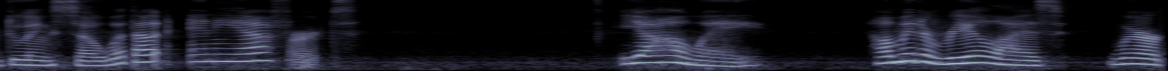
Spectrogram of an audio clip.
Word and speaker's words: Yahweh: And the Yod can be pronounced as a Yah or as a Jah. So it's Jerusalem or Jerusalem, Yahweh, Jahweh, Yehovah.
